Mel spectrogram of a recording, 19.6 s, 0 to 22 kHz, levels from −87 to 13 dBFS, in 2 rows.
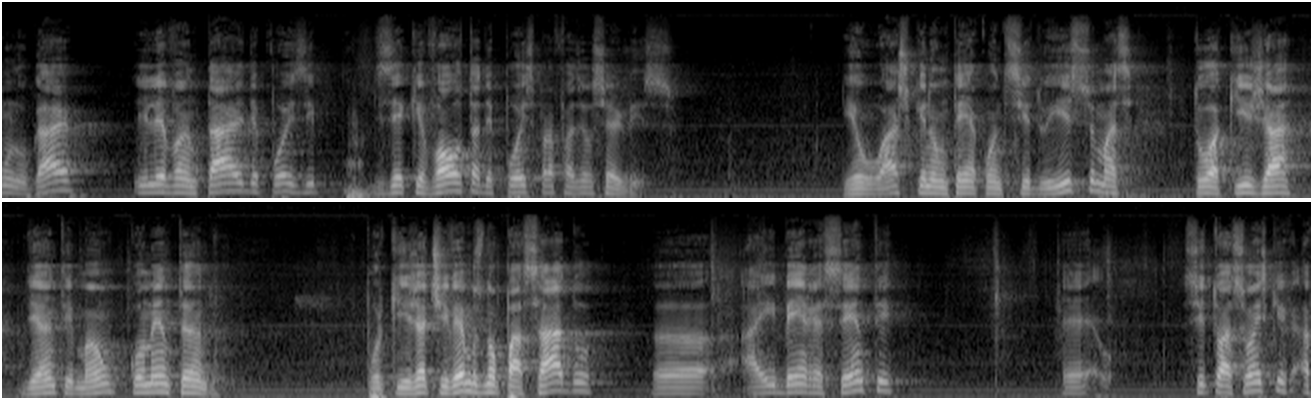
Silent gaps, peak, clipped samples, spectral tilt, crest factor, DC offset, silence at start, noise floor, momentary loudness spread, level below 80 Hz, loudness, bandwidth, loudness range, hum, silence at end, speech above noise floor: none; -2 dBFS; under 0.1%; -4 dB/octave; 22 dB; under 0.1%; 0 s; -56 dBFS; 16 LU; -42 dBFS; -24 LUFS; 17 kHz; 7 LU; none; 0 s; 32 dB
